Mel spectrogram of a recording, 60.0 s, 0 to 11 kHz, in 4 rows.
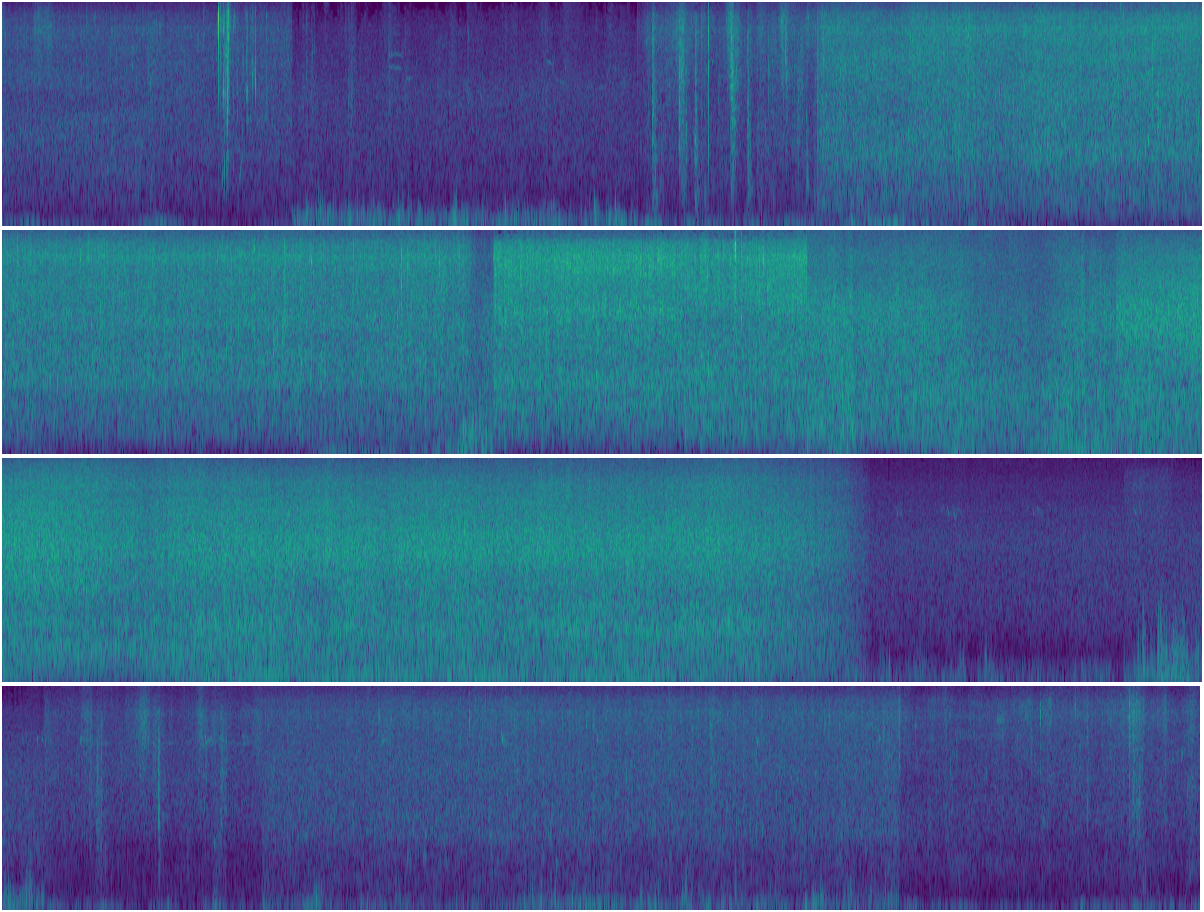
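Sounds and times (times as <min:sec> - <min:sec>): wind buffeting microphone: 0:03.6 - 0:08.1, 0:10.2 - 0:22.4, 0:23.1 - 0:45.7, 0:48.3 - 0:56.4
fast-flowing stream rushing: 0:10.2 - 0:28.2.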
